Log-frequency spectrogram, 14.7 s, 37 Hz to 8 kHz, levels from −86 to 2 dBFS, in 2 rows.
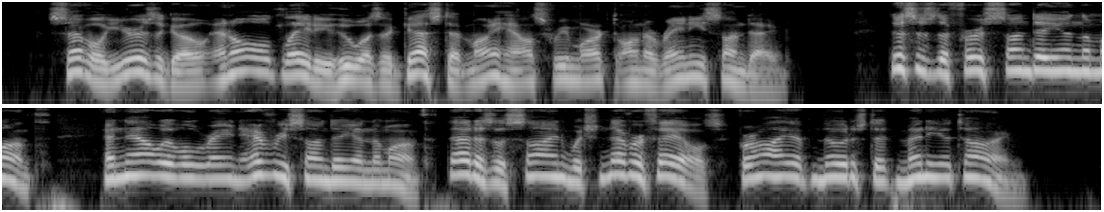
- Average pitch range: No, wide, 7.6 semitones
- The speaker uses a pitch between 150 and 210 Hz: Yes, medium, 185 Hz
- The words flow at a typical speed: No, fast, 210 wpm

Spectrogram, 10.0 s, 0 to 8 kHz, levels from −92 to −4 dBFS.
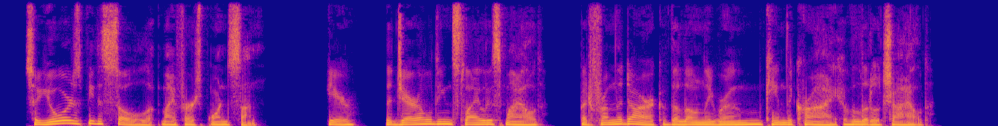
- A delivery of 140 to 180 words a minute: Yes, average, 175 wpm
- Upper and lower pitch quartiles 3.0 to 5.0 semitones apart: Yes, average, 3.9 semitones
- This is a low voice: Yes, low, 105 Hz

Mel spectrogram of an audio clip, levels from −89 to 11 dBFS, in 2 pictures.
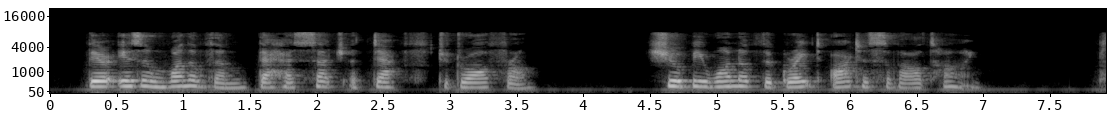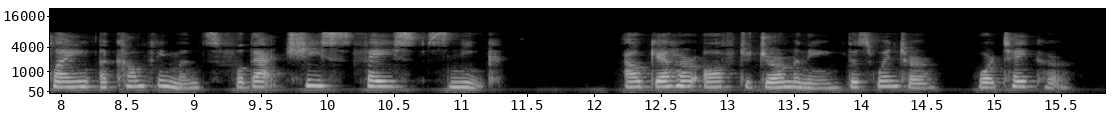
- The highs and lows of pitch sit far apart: No, average, 2.7 semitones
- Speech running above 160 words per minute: No, average, 155 wpm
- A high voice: Yes, high, 215 Hz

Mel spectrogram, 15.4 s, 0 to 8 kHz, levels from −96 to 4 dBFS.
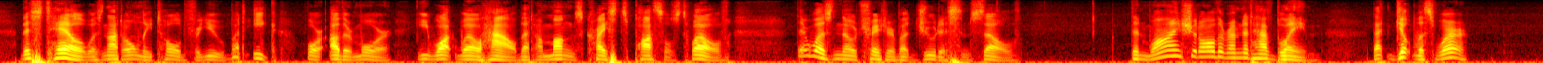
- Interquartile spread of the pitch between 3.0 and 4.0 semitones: No, average, 4.9 semitones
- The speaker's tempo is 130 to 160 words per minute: Yes, average, 155 wpm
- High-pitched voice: No, low, 125 Hz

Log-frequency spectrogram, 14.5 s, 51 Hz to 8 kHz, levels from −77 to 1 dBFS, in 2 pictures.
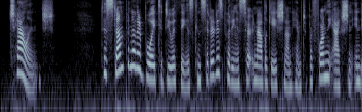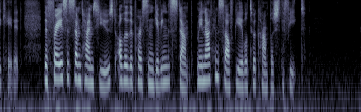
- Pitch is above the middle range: Yes, high, 205 Hz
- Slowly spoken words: No, average, 180 wpm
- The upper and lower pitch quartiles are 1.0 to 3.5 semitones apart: No, average, 4.7 semitones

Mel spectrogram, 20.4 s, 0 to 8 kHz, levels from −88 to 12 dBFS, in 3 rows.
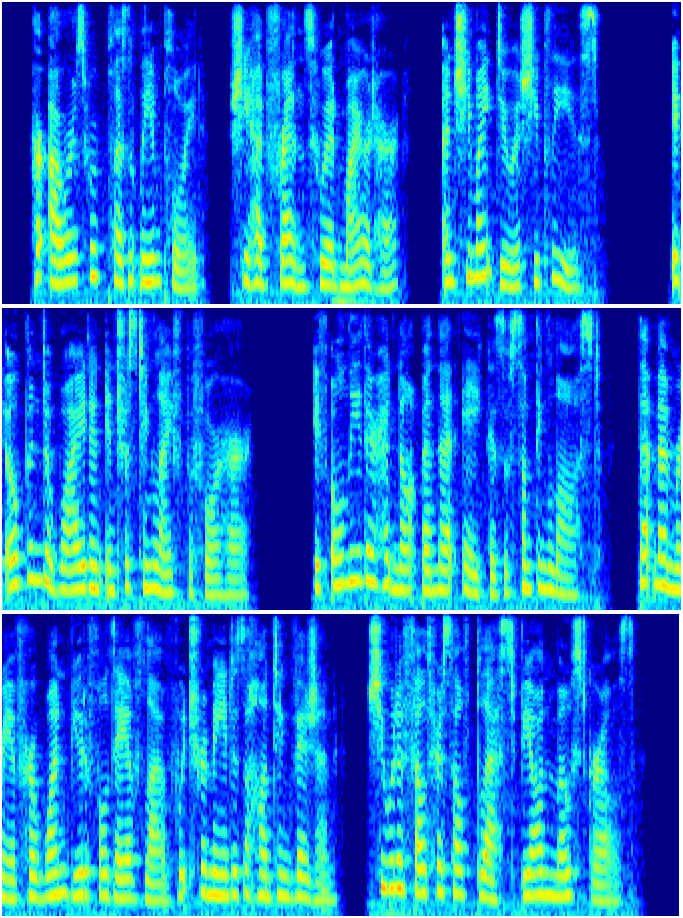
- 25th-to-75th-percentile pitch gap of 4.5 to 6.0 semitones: No, average, 3.6 semitones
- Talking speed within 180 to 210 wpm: Yes, average, 185 wpm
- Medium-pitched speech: No, high, 215 Hz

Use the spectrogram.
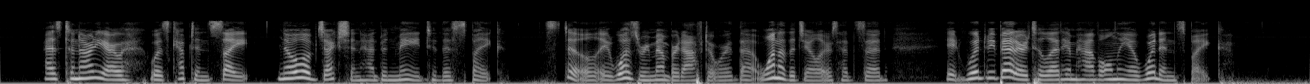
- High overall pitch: Yes, high, 210 Hz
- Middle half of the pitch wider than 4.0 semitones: Yes, average, 4.7 semitones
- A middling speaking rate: Yes, average, 175 wpm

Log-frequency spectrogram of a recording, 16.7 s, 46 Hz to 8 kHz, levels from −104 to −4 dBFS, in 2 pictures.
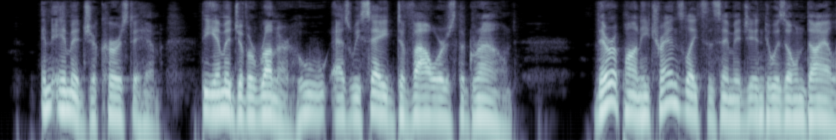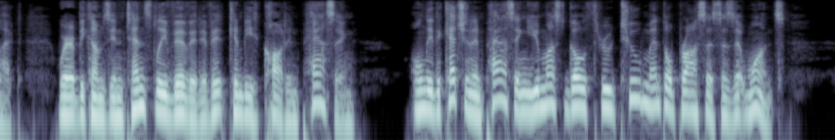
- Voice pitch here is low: Yes, low, 115 Hz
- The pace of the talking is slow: No, average, 190 wpm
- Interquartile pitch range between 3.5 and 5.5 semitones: Yes, average, 4.6 semitones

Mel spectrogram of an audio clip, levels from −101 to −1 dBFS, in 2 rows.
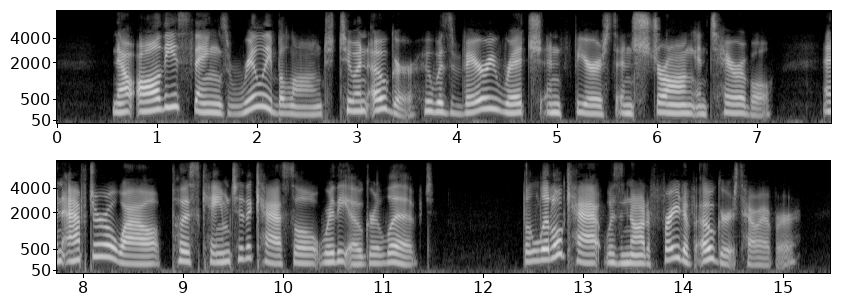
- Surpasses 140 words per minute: Yes, average, 155 wpm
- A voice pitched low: No, high, 195 Hz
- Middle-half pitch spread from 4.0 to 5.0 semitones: Yes, average, 4.4 semitones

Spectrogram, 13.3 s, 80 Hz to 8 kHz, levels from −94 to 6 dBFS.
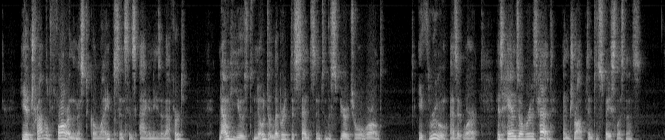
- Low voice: Yes, low, 130 Hz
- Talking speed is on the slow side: No, average, 165 wpm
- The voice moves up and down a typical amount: No, wide, 6.9 semitones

